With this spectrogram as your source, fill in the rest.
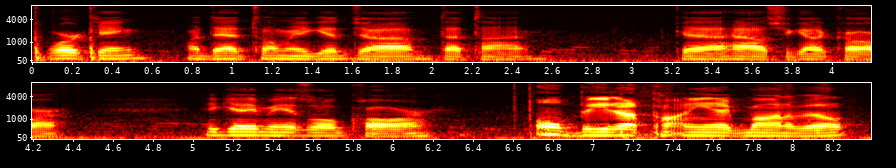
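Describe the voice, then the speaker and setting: Ordinary pitch variation, broken by long, frequent pauses. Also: man, medium pitch for a man, moderate pace. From Kansas, Kansas City area. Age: 60s. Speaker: self-described day trader. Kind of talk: casual monologue. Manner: rambling, with filler words.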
